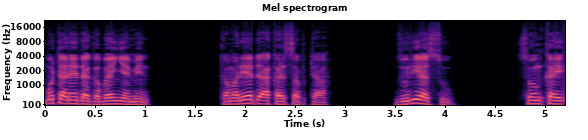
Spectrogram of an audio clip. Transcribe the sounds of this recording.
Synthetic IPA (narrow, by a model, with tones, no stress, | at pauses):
mʊ˦taː˨neː˦dɐ˨ɡa˨bɐ˦ɲjɐ˨mɪ˦˨ŋ | kɐ˨mɐ˦rjɐ˦dːa˨ʔa˦kɐ˨ɽsɐ˨ɸta˦ | zuː˨ɾɪ˦ja˨su˨ | sʊ˦ŋka˦j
